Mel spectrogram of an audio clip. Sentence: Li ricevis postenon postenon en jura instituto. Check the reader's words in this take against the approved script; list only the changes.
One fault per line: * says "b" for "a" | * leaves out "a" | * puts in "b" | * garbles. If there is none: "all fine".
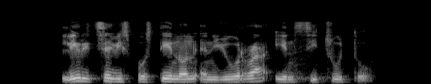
* leaves out "postenon"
